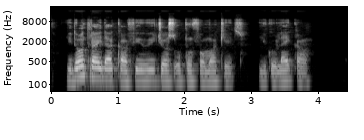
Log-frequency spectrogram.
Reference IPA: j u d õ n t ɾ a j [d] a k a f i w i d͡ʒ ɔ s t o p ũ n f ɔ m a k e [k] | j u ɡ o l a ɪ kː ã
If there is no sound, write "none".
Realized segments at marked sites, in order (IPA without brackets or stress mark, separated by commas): d, t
